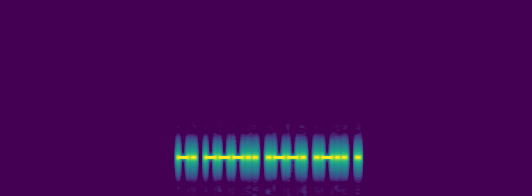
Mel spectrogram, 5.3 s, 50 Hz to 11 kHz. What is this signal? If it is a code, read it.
Morse code, heard as a keyed tone, about 36 wpm, 700 Hz. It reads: N8PLE
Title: USA Call Signs - 5 Characters - Repeated 3x - 35wpm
